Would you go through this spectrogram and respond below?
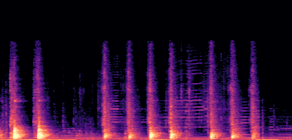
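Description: Knife chopping fresh garlic on a cutting board while making a mayonnaise dressing for an Ethiopian vegetable dish, about nine distinct close thunks in an uneven rhythm with short pauses.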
